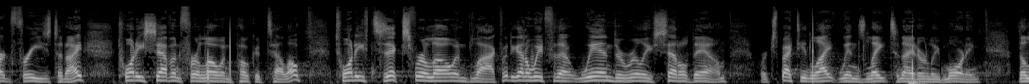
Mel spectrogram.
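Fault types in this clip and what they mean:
Loud pop: a sudden voltage pulse, likely from a plug, switch or static, jumps about 20 dB above the continuing sound. Two pops at 2.08–2.32 s, single ones at 8.13–8.15 s and 9.12–9.14 s, each a narrow waveform spike and full-height spectrogram stripe.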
